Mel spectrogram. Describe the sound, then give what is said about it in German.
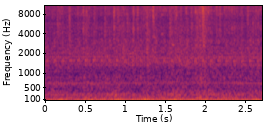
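A 1990 Fiat Ducato motorhome with a Hümer body runs its diesel engine steadily, a continuous low rumble with a faint tremble, fairly loud, with no voices over it. “Das ist das, das Chassis ist ein Fiat Ducato und der Aufbau ist ein Hümer.”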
